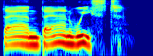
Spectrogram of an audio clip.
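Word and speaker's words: Dianne Wiest: Diane Wiest. I said Diane Feast when I interviewed Rosamund Pike. I've never pronounced it that way before. I just panicked and went with a Diane Feast.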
